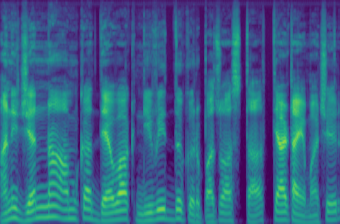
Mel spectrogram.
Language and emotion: Goan Konkani, neutral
